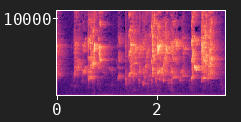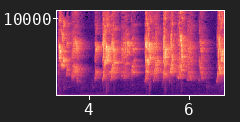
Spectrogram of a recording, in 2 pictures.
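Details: Lovebirds in a busy colony cage shared with finches and quail, recorded as mental training for lovebirds headed to a bird contest; shrill, harsh, scratchy chatter in rapid overlapping bursts of about half a second, almost without pause.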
